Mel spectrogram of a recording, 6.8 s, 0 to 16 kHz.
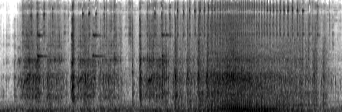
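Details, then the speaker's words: Honda EX1000 generator with old gas, choked and pull-started with carb cleaner sprayed in as starting fluid: brief sputtering burst that nearly catches and dies; fuel starvation. "So you just spray a little bit. Again, this is carb cleaner. You can also use it as starting fluid. So I choked it again."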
